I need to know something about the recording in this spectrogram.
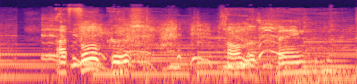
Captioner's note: crying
